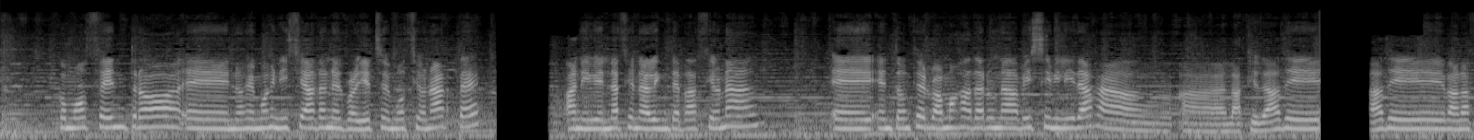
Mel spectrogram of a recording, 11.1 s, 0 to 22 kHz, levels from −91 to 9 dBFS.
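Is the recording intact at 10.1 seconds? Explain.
No. A stream reconnect runs from 9.90 to 10.67 s. The connection dropped, leaving 354 ms of silence. A fresh decoder then restarted mid-stream, and the audio resumes 0.42 s earlier, replaying a stretch already heard. Its first moments come back muted or faded in.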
